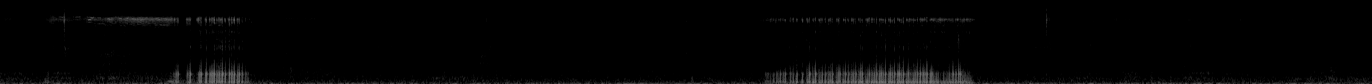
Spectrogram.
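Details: Soft, rough, snorting breaths with long quiet gaps over steady room noise: a sleeping French bulldog snoring.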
